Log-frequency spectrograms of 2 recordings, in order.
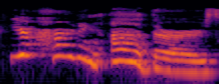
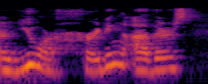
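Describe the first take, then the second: First: It is said in a light, playful tone. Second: It is said in a firm, serious tone. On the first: The speaker is only half in earnest. The speaker calls it wrong. "we say it in a playful voice like" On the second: The behavior must stop now. The speaker calls it right. "it needs to be like, no"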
